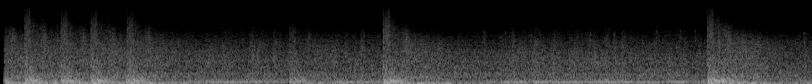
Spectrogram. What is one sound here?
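Tank guns fire with loud booms.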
